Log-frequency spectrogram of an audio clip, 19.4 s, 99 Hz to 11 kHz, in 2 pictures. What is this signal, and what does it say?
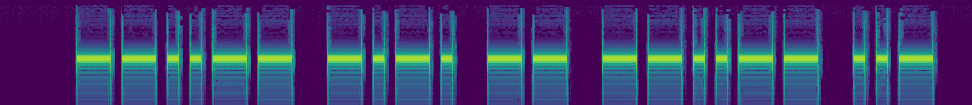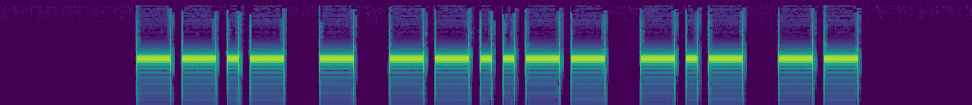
Morse code, heard as a keyed tone, about 10 wpm, 800 Hz. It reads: ,CM,U QT,KM
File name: LEZIONI / 10 SIGNS / 10D COMA 10wpm 3013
